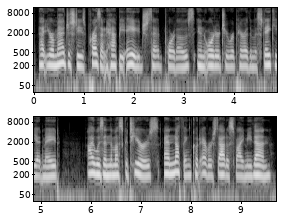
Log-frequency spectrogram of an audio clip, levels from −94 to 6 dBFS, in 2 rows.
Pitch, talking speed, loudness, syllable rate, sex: 200 Hz, 180 wpm, -16 LUFS, 5.1 syllables/s, female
